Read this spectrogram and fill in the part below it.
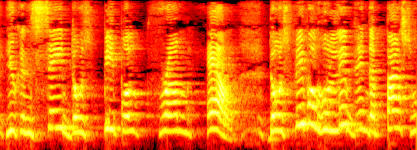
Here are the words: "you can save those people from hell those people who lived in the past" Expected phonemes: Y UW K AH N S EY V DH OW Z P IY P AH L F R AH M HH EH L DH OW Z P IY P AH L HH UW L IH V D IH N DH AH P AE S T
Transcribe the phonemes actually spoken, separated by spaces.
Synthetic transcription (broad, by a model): Y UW K AH N S EY V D OW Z P IY P AH L F R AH M HH EH L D OW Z P IY P AH L HH UW L IH V D IH N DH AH P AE S T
